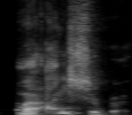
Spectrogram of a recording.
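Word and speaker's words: מעשר: Means 10th in Hebrew and is pronounced ma'asher.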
